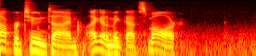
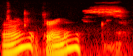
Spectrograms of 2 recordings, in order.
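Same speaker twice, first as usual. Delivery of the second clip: whisper; 3 semitones higher, 11 dB quieter than usual. Real, not acted. Golf whisper on the course.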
